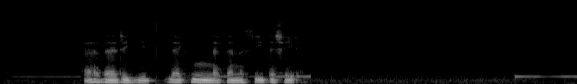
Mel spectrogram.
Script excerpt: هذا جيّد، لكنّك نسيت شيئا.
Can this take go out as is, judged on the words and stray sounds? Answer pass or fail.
pass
